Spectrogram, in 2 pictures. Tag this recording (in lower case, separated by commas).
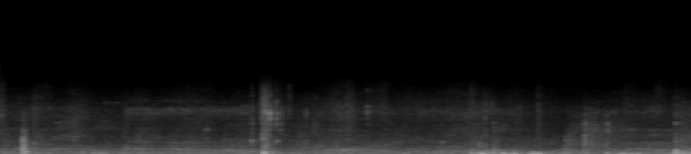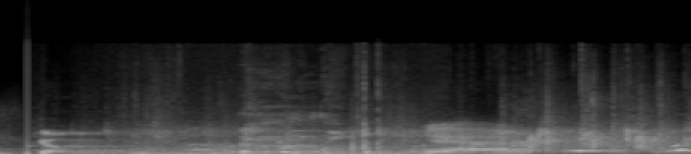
outside, urban or man-made, run, speech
